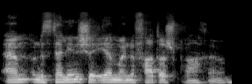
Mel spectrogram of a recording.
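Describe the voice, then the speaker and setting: A man's voice: lowish voice, fairly even intonation, fairly quick. A man from Germany, a guest in a casual interview, talking hesitantly with many fillers and tag questions.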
